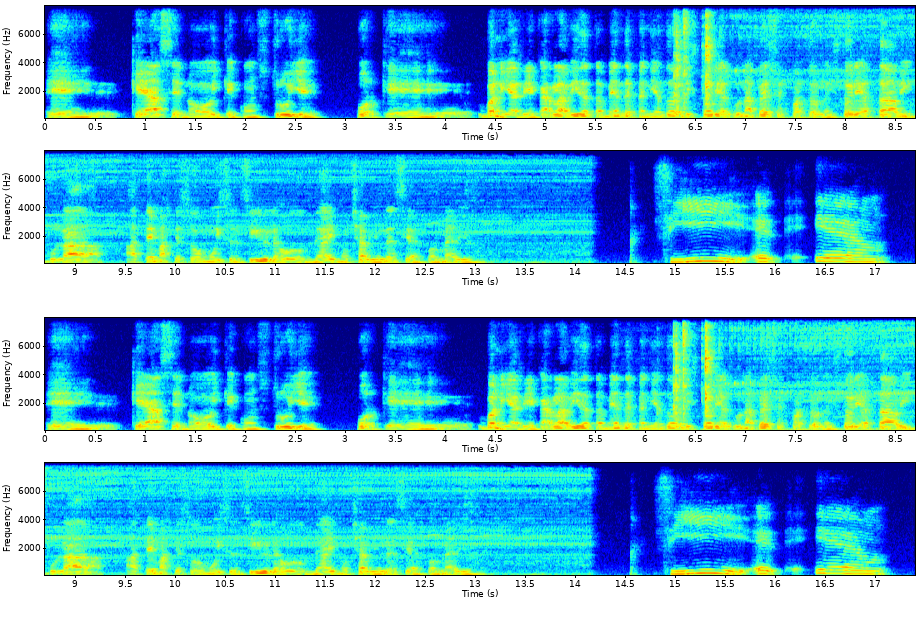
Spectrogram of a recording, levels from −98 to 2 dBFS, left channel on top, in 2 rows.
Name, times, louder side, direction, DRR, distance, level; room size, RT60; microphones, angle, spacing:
voice 1, 0.0-2.7 3.1-13.1, left 1 dB, 25° left, 1.2 m, -28 dB
sound 1, 5.7-14.2, right 3 dB, 40° right, 1.2 m, -38 dB
voice 2, 14.8-17.1, equal, 55° left, 0.9 m, -28 dB
3.0 x 2.7 x 3.3 m
head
